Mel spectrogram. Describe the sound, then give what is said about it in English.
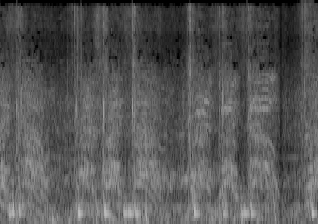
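A large crowd at an emergency trans rights demonstration in Parliament Square, London, chants the slogan "Trans rights now!" in unison, the rhythmic phrase repeating several times at a steady pace, loud and dense with many overlapping voices. “Organizers and police officials alike marveled at the size of the crowd that spilled over into St. James Park.”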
